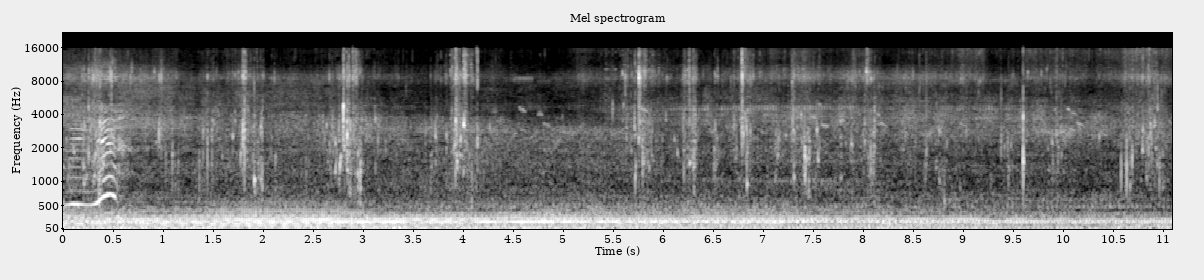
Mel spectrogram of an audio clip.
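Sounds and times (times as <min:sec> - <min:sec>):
low hum: 0:00.0 - 0:11.0
splashes and squelches in mud: 0:00.0 - 0:11.0.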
